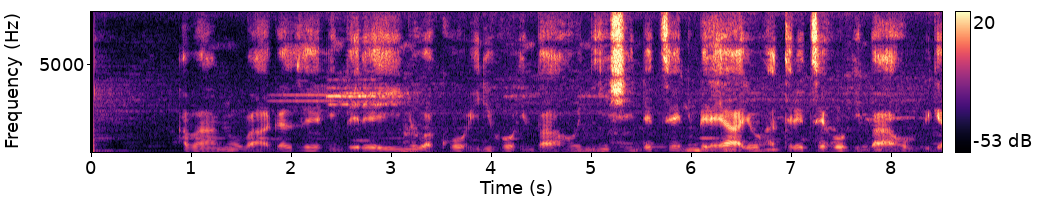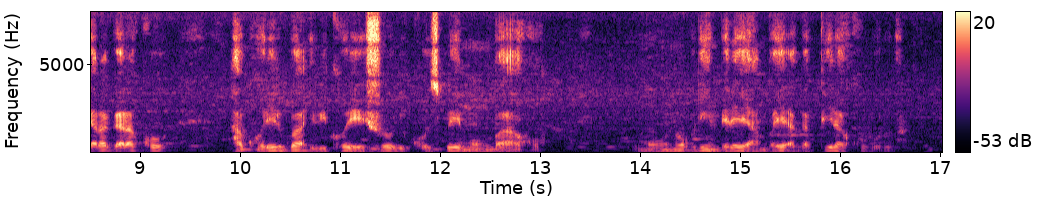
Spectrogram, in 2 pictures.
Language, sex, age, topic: Kinyarwanda, male, 18-24, finance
